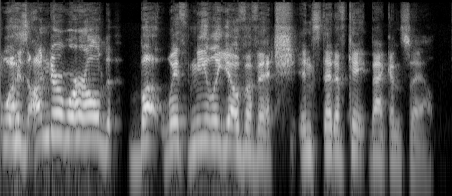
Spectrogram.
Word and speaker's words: Jovovich: And you already know, fucking, was Emilia Jovovich? I forget how to say it. Jovovich, yeah.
